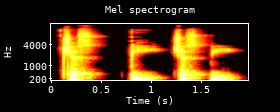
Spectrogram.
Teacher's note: We hear the T in just as a stop T between consonants, so you don't really hear it.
